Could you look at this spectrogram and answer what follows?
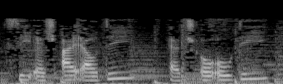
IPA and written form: ˈtʃaɪld.hʊd (childhood)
